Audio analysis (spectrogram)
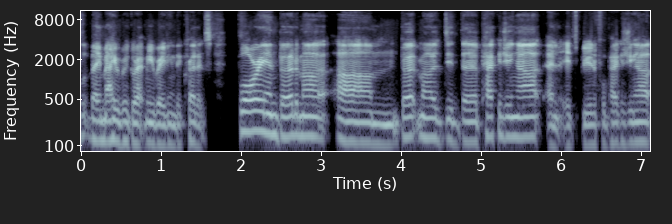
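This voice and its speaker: With an Australian accent, a man speaks at a moderate pace in a medium pitch with ordinary pitch variation. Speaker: podcast host and toy collector. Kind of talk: casual unboxing chat. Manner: halting, many fillers.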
